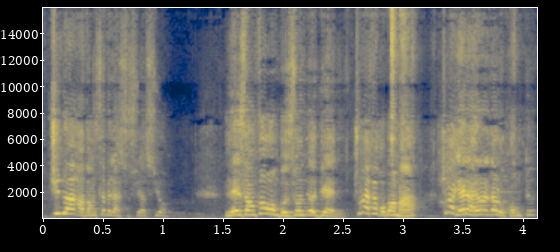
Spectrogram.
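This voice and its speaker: A woman's voice: high-pitched, animated. A woman, vlogging on social media in a defiant, indignant way. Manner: rapid-fire, defiant, indignant.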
